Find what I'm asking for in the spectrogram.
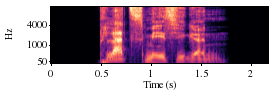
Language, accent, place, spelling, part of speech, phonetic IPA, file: German, Germany, Berlin, platzmäßigen, adjective, [ˈplat͡sˌmɛːsɪɡn̩], De-platzmäßigen.ogg
- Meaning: inflection of platzmäßig: 1. strong genitive masculine/neuter singular 2. weak/mixed genitive/dative all-gender singular 3. strong/weak/mixed accusative masculine singular 4. strong dative plural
